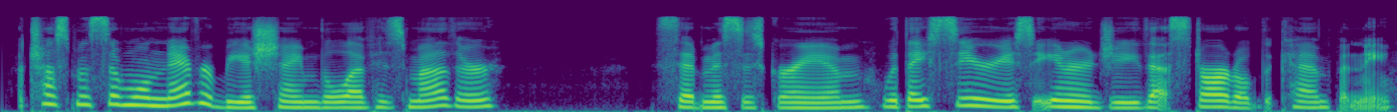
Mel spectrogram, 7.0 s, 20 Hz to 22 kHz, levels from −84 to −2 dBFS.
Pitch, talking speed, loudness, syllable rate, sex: 220 Hz, 200 wpm, -17 LUFS, 5.7 syllables/s, female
